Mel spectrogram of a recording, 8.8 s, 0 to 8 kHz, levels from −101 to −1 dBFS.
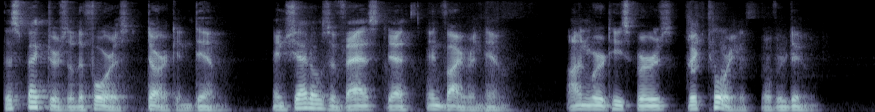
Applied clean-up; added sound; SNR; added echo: neural mask model DeepFilterNet 3.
